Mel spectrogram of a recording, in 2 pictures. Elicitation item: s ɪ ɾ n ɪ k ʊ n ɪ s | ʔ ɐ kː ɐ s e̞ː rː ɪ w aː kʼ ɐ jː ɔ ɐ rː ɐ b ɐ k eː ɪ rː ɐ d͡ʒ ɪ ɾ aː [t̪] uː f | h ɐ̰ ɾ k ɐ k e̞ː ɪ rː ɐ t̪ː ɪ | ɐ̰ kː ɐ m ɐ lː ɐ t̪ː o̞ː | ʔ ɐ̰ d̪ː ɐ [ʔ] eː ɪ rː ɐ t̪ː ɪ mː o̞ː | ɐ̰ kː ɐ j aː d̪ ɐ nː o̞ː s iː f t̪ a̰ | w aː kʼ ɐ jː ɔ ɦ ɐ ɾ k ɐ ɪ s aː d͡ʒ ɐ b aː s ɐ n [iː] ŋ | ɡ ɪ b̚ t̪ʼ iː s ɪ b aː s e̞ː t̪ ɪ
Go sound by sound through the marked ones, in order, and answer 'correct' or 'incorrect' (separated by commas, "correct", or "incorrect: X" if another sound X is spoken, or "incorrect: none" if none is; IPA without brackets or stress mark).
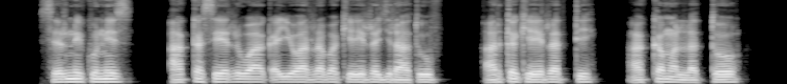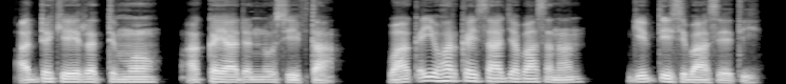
correct, incorrect: k, incorrect: aː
